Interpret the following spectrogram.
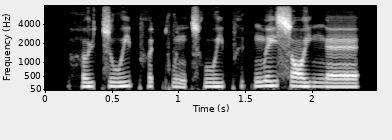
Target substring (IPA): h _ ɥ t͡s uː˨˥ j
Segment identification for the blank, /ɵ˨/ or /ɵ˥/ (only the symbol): ɵ˨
